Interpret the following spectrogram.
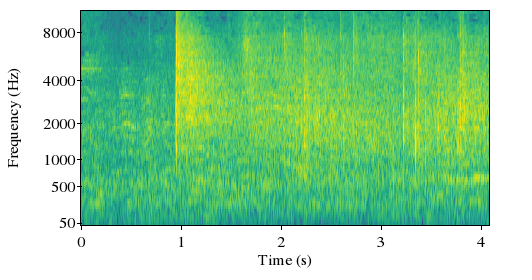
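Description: Ice hockey play in an indoor rink: a sharp puck crack about a second in that rings on in the arena, followed by a few lighter stick-and-puck clicks, over a steady murmur of spectators' voices.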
